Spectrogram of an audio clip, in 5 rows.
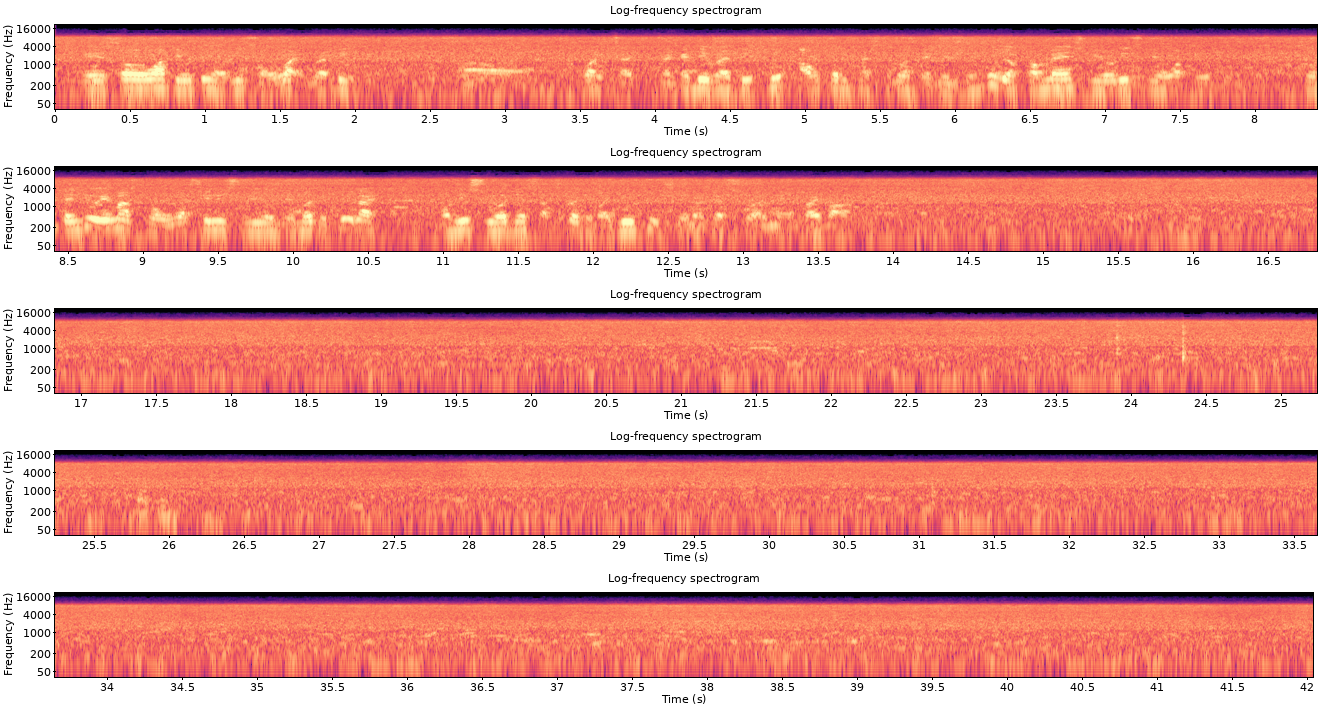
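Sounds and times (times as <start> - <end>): faint murmur of voices: 0.0 - 42.0
indoor waterfall rushing: 0.0 - 42.0.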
